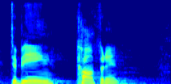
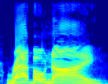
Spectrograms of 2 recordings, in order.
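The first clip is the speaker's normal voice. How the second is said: drawn-out joyful cry; 4 semitones higher, 5 dB louder, much slower than usual. A narrator's reading. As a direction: call the name out slow and strong. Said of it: "cried out in Aramaic".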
